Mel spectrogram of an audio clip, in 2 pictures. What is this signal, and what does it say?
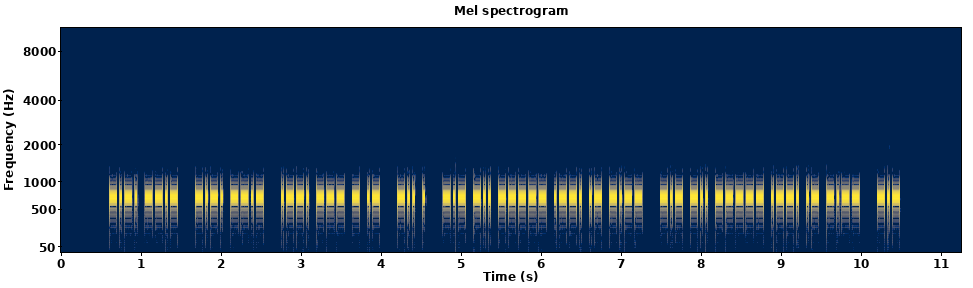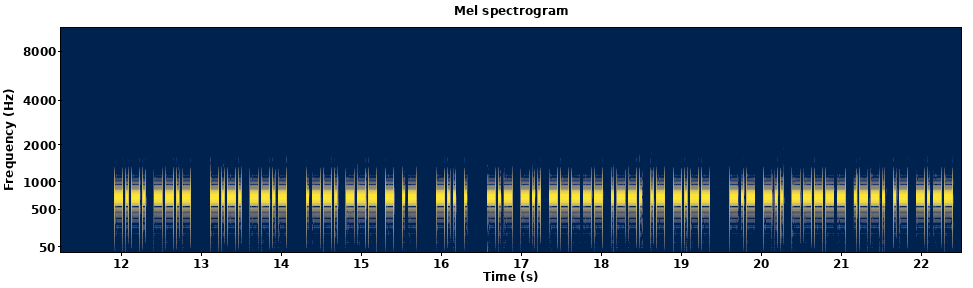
Morse code, heard as a keyed tone, about 35 wpm, 700 Hz. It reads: CQ CQ POTA DE KD0PAY KD0PAY K CQ CQ POTA DE KD0PAY KD0PAY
